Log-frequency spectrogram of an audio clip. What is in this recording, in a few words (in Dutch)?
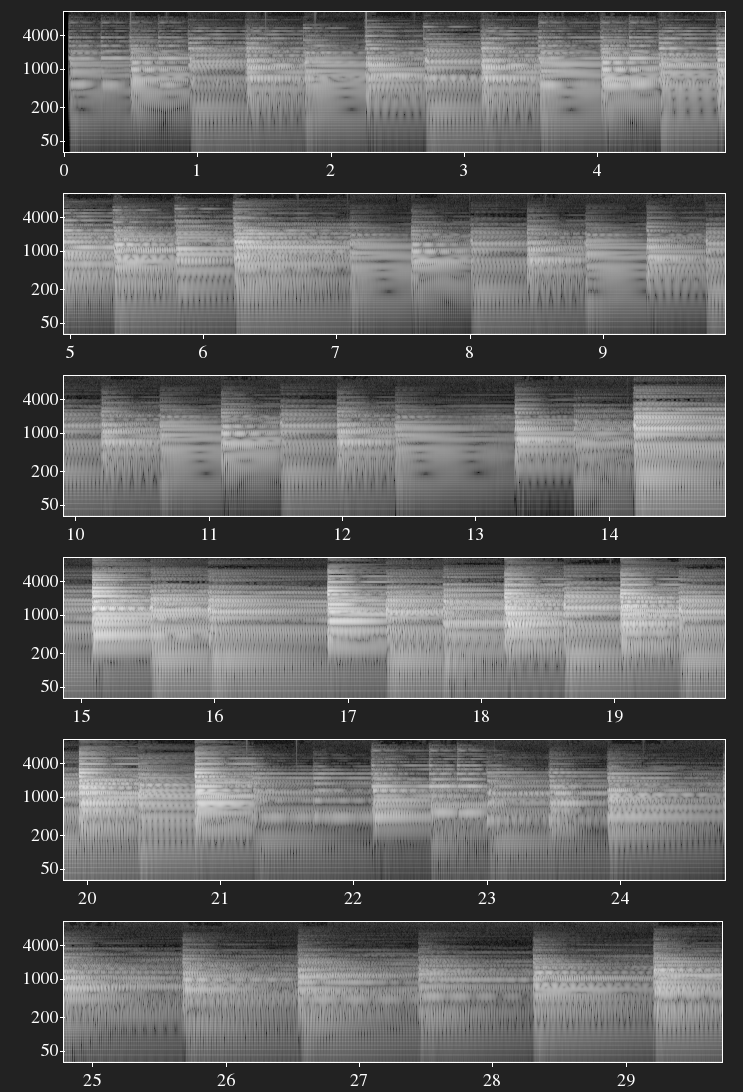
pianobegeleiding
